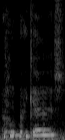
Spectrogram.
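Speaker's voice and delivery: hushed, whispery amazement; whispered awe. Retold or imitated. Vlogger reliving being able to smell stuff, whispered awe. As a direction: whisper it in relieved wonder. Retold relief at smelling again.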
